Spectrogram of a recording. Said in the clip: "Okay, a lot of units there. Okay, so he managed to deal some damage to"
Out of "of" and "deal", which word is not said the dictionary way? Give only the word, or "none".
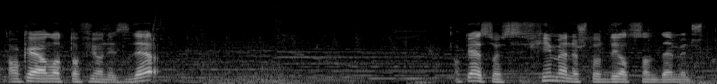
of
